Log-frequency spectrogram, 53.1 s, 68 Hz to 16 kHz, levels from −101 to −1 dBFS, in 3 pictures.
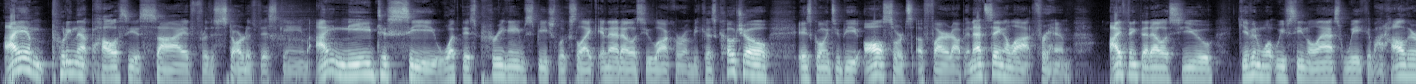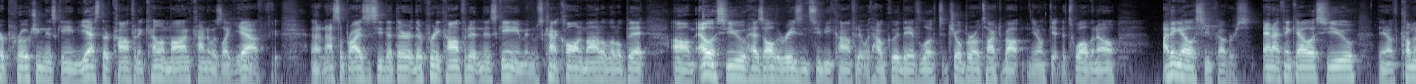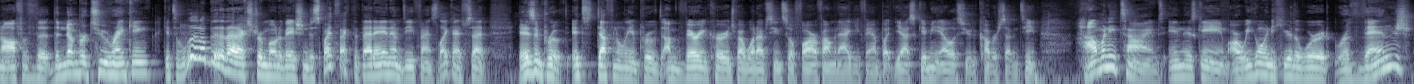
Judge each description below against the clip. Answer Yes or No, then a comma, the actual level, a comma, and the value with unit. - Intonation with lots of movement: No, average, 3.9 semitones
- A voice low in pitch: Yes, low, 100 Hz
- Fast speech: Yes, fast, 225 wpm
